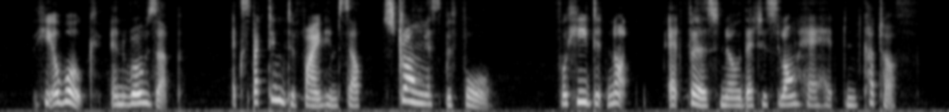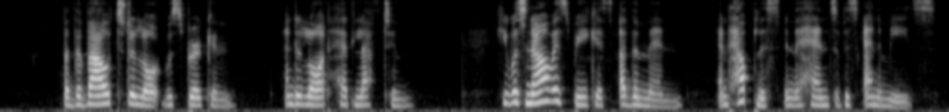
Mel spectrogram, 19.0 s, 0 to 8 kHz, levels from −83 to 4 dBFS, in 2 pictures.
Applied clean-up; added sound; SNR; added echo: neural mask model Resemble Enhance denoiser.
